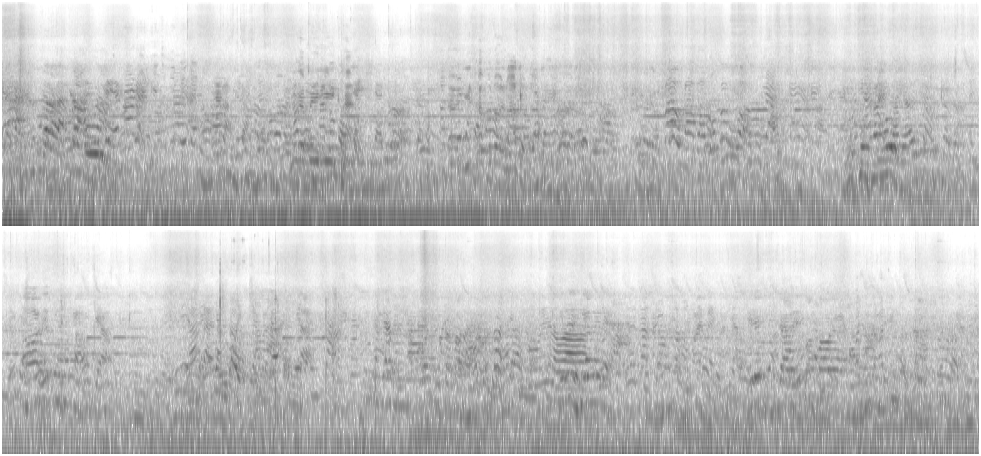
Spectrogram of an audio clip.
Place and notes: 忠烈祠, Hualien City - elderly and greengrocer
Traffic Sound, Birdsong, Morning elderly and greengrocer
